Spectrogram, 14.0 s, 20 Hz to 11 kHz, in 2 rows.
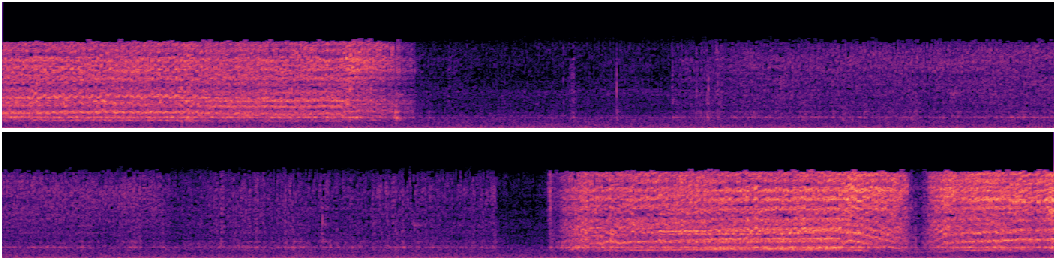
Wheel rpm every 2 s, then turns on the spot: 160, 50, 10, 20, 20, 90, 140.
2-10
